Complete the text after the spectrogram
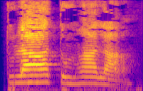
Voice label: marathi you

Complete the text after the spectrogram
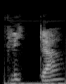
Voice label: swedish girl

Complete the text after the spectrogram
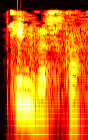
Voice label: "Chinese", Icelandic

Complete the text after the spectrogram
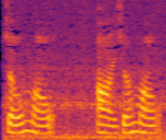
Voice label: "grandmother", Cantonese

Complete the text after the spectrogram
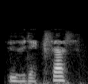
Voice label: ninth, finnish

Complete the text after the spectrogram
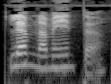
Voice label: swedish dont leave me

